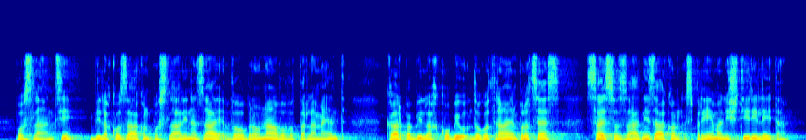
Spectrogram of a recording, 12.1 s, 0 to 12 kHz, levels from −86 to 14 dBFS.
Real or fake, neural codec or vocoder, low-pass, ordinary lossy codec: fake; codec, 16 kHz, 16 kbps, FunCodec, trained on Chinese and English, 50 frames a second; 7.2 kHz; none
